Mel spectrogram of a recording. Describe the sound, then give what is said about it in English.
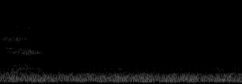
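Tarot cards being shuffled: a brief crisp riffle at the start, then a soft, steady rubbing and sliding of cards that continues quietly with no one speaking. “Oh, something else I want to tell y'all while I'm shuffling these cards.”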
